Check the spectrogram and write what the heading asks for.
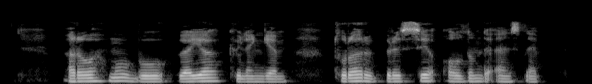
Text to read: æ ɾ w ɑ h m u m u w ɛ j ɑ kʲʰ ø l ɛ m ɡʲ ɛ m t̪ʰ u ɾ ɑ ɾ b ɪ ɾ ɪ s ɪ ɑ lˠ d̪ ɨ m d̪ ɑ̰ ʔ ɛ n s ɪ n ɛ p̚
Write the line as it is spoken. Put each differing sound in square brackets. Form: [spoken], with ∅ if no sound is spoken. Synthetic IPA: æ ɾ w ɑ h m u [b] u w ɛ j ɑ kʲʰ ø l ɛ [ŋ] ɡʲ ɛ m t̪ʰ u ɾ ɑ ɾ b ɪ ɾ ɪ s ɪ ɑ lˠ d̪ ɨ m d̪ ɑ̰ ʔ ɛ n s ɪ n ɛ p̚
